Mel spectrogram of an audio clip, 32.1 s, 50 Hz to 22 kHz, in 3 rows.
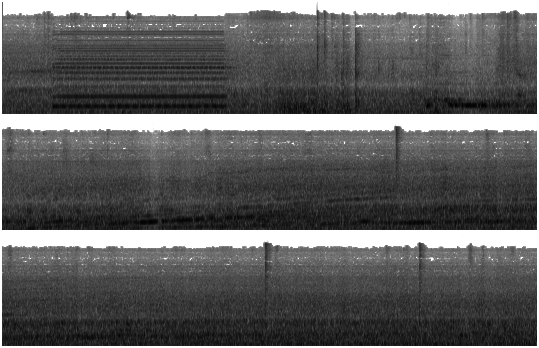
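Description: Siemens VAL 208 NG rubber-tyred metro train heard from on board. About a second in, a steady electronic tone sounds for about three and a half seconds. Then the train pulls away from a standstill, and the whine of its traction motors rises in pitch as it accelerates over the running noise.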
